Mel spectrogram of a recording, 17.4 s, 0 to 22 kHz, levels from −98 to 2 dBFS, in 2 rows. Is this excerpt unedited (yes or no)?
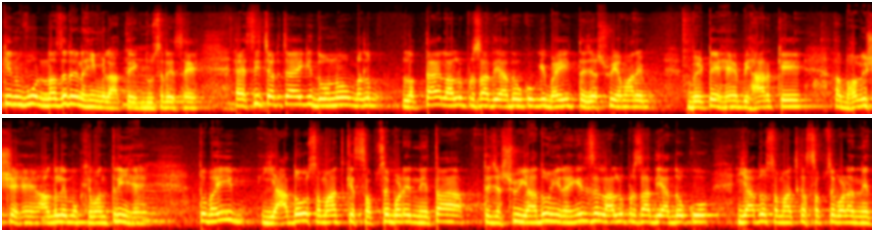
yes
